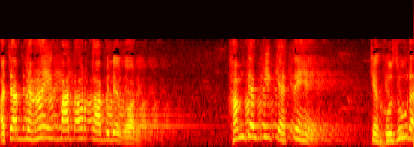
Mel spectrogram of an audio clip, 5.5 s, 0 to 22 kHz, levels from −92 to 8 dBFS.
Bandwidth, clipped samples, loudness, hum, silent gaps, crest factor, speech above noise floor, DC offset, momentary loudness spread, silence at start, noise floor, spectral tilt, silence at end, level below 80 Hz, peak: 7.4 kHz; under 0.1%; -21 LUFS; none; none; 20 dB; 32 dB; under 0.1%; 14 LU; 0 s; -53 dBFS; -4 dB/octave; 0 s; -68 dBFS; -4 dBFS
